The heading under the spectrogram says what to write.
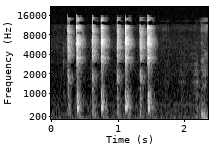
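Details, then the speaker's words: Polaris Sportsman 90 ATV with aftermarket carburetor, brake set, kill switch and key on, pressing the starter button: about five sharp dry clicks in pairs with no cranking; starter relay clicks but starter does not turn. "this is the starter that they added and did away with this one you can actually hear the starter relay still click whenever you push"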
